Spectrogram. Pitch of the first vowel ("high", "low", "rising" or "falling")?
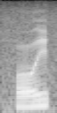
rising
